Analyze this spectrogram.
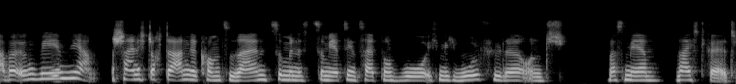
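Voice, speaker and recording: A woman speaks at a moderate pace in a medium pitch. Hers is an unremarkable speaking voice with fairly even intonation. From Germany, Hamburg. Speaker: events manager. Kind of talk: casual interview.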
